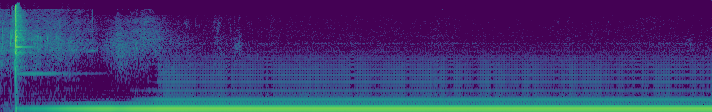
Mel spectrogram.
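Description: A strike followed by a steady, pure low-pitched ringing tone from a tuning fork used for a hearing test, in an acted ear exam.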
